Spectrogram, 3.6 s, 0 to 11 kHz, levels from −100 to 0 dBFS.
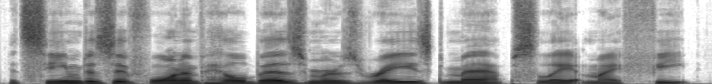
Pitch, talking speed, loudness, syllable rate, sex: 145 Hz, 220 wpm, -17 LUFS, 6.0 syllables/s, male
